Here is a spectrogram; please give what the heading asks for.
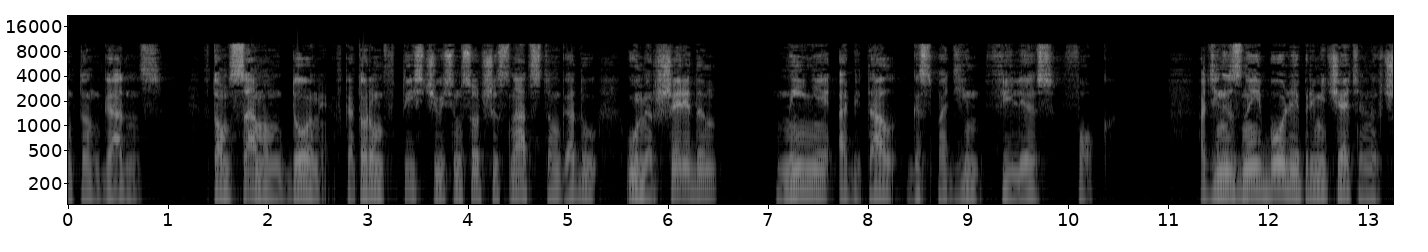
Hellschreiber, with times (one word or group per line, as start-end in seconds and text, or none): none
